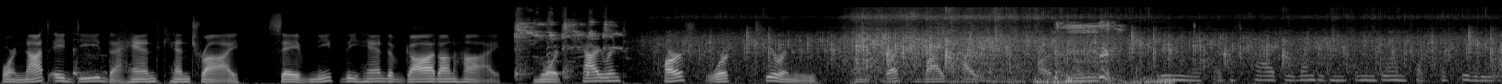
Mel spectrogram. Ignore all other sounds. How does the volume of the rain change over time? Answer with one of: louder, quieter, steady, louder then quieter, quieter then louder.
louder then quieter.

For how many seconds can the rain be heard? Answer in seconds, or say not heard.
9 s.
